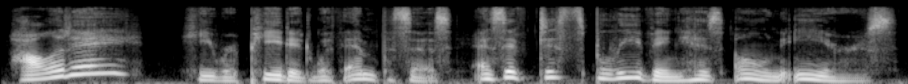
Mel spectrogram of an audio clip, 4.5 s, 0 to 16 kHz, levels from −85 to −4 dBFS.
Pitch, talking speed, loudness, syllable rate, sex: 165 Hz, 145 wpm, -20 LUFS, 4.9 syllables/s, female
